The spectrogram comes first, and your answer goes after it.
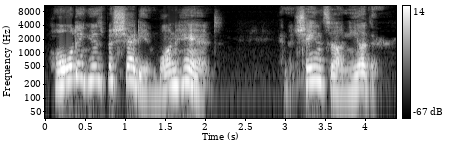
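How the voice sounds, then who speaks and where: Dramatic tone from a man doing a put-on character voice at a moderate pace. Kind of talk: horror narration. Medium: solo performance. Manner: dramatic, halting.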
